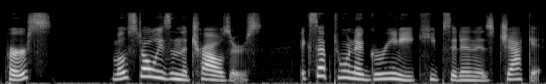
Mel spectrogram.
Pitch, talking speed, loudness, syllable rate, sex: 245 Hz, 155 wpm, -19 LUFS, 4.8 syllables/s, female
